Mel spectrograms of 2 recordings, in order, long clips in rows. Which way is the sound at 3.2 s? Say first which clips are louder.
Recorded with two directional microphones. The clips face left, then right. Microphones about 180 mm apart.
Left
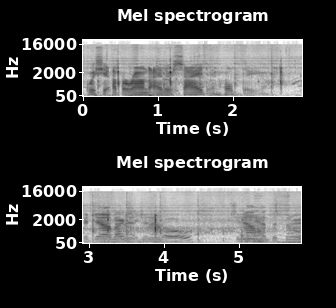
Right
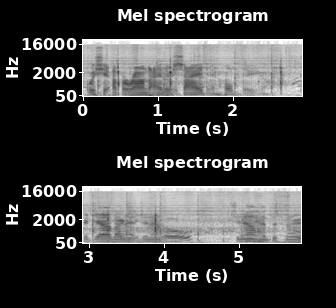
Right 4 dB; 40° right (ahead or behind).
